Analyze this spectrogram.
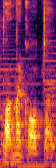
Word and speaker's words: panna cotta: quintessentially italian flavouring espresso good pronunciation espresso parnakota he knows that we say it well done start by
